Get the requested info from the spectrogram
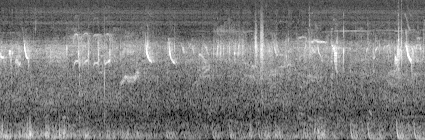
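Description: Birds chirping: many short, high, falling chirps, with a low irregular rumble underneath.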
